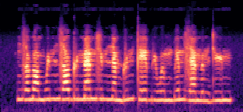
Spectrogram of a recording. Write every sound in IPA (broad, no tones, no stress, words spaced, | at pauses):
nzɑɳɑmwym nzɑ ɖymæ̃mzym næ̃mɖym t̪ebywɯ mbem zæmøm d̪ym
